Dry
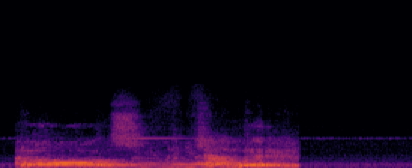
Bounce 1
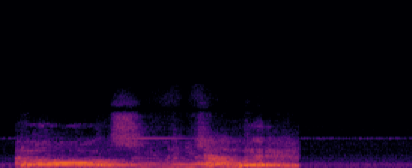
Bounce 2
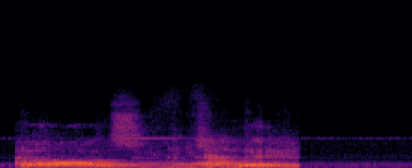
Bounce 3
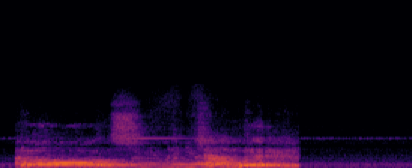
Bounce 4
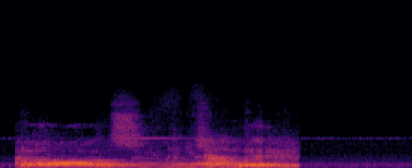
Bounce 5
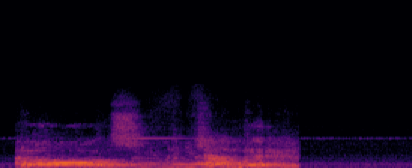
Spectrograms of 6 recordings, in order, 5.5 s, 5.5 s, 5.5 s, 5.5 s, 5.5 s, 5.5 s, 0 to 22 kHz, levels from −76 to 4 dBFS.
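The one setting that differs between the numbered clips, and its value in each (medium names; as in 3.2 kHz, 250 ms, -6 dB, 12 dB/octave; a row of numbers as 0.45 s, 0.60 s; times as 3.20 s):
band-stop, frequency: 7.7 kHz, 1.2 kHz, 3 kHz, 170 Hz, 450 Hz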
